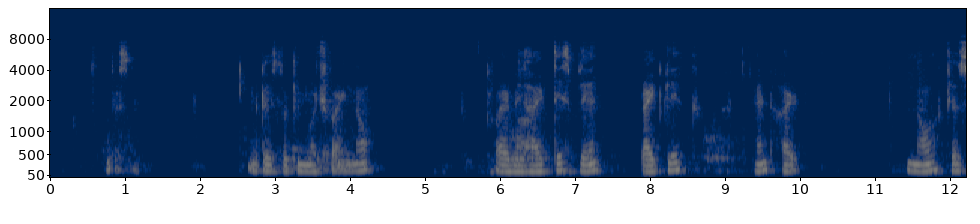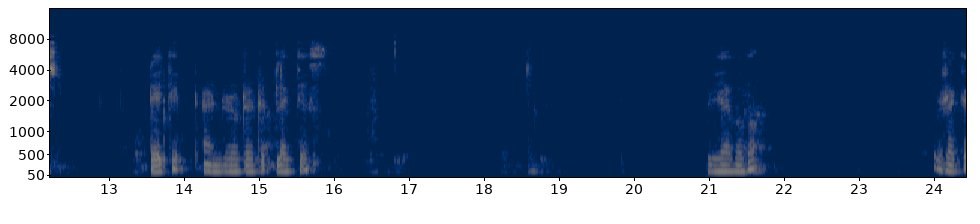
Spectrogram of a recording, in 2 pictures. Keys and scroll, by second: 0.4-1.1 typing.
